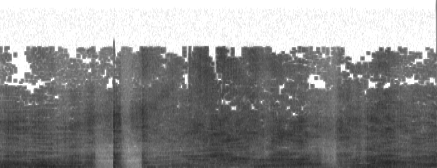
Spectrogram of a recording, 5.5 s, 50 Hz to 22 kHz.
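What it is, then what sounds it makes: Plastic bin scratched with fingernails. A long fingernail scratches the side wall and lid rim of a hollow, hard green plastic bin with a lid while the other hand rests on the lid. The result is a steady, dry rasping scrape with a faint low-mid tone. The scraping briefly drops out with a short sharp tick near 1.5 seconds and dips again around 4 seconds.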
